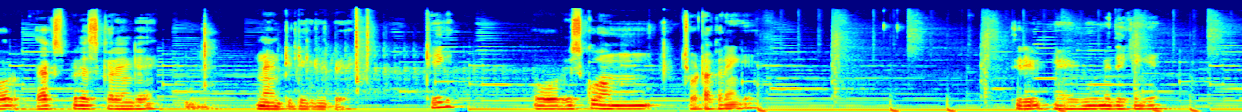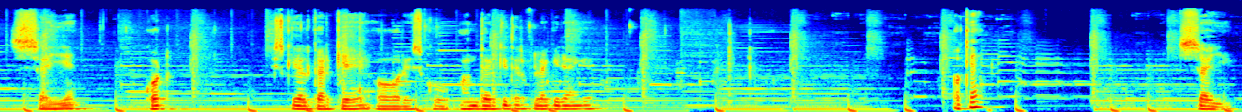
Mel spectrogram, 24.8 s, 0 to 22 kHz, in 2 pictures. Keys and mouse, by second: 0.0 r, 7.2 s, 11.1 KP_3, 15.3 s, 17.4 drag, 18.7 click, 20.4 KP_1.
